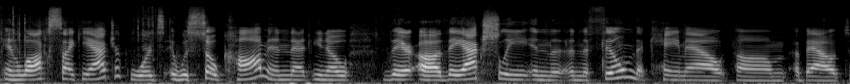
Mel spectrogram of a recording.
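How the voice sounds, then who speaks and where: A woman's voice: on the high side, clear, resonant tone. A woman hosting a call-in talk show, speaking emphatically and insistently and repeating her points.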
